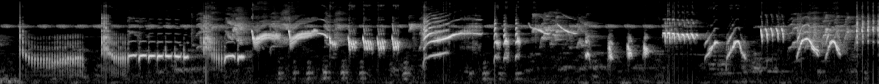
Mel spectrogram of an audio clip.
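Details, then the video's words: Asian pied starling in full varied song, mixing long level whistles, sweeping up-and-down notes, clicks and quick buzzy rasps in an unbroken busy stream, over a faint constant high-pitched tone. "KICAUAN BURUNG JALAK SUREN GACOR FULL ISIAN MEWAH"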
